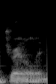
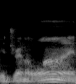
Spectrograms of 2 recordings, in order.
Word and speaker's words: adrenaline: it like a chemical word adrenaline adrenaline it's pronounced adrenaline now uh it looks like adrenal line or that silent e but you know that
